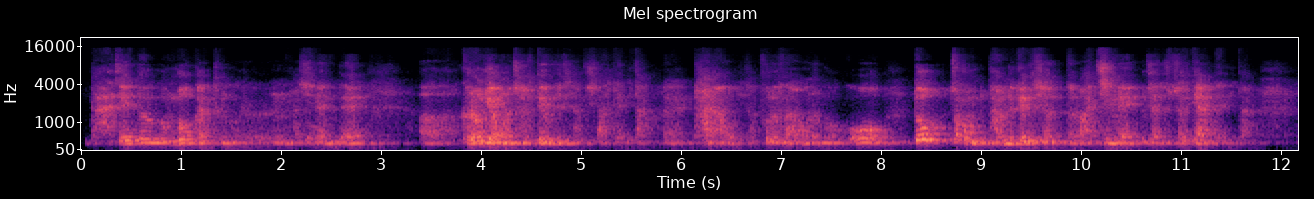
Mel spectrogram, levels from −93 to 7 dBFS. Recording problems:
off-mic speech; far
room echo; noticeable; dies away in 0.6 s
garbled, watery; slightly; nothing above 15 kHz
thin; very slightly; fading below 250 Hz

